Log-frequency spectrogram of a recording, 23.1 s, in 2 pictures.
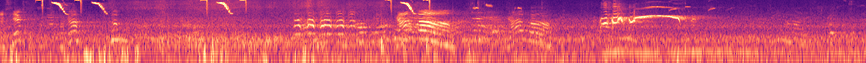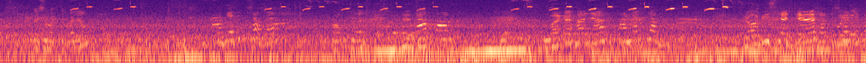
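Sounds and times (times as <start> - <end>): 
great tit repeating two-note phrases: 0.0 - 7.9, 8.7 - 13.8, 14.5 - 23.0
laughter: 3.9 - 5.8, 7.9 - 9.4.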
